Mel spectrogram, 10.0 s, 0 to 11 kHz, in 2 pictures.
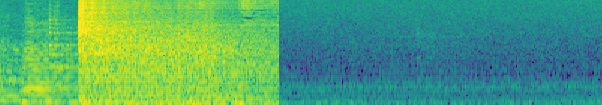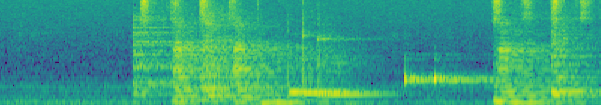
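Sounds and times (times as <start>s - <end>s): loud rushing noise: 0.7s - 2.4s.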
